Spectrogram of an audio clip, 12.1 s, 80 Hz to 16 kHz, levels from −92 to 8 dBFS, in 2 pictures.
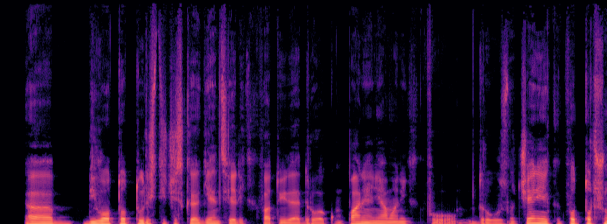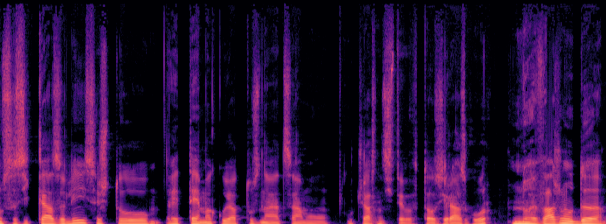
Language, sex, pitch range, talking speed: Bulgarian, male, 110-135 Hz, 170 wpm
